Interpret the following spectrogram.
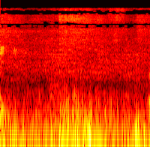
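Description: Wind buffeting the microphone: an irregular low rumble with no steady tone.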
